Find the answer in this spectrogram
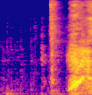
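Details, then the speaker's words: A quick indrawn breath, then a single sudden loud burst of air from an adult knitting while talking on camera; sneeze. "oh sorry I had to sneeze yeah you can hear that sorry I'm not cutting it out because that's too much work"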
